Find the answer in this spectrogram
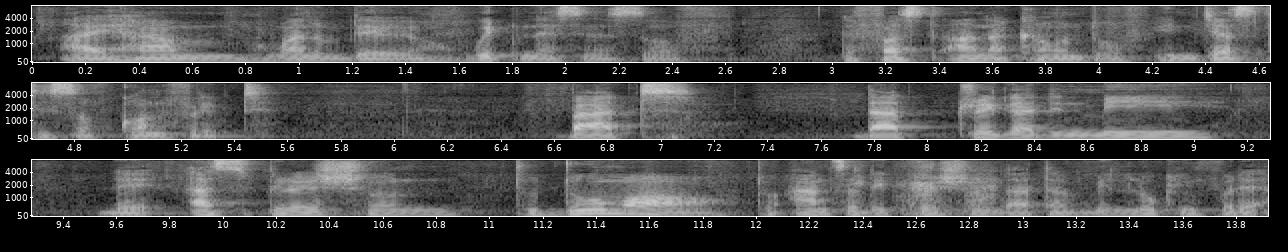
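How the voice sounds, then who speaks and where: A man's voice: lowish voice, level tone, a little slow, a bit bright, husky. A young man from Uganda, earnestly telling his personal story from a conference audience and acting out the voices of people in it. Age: young adult.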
